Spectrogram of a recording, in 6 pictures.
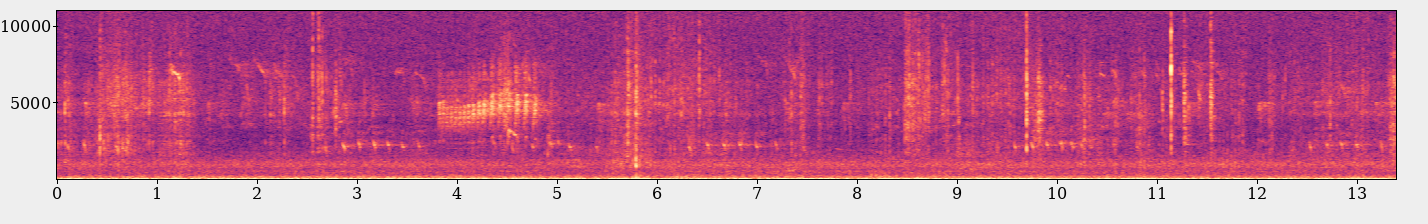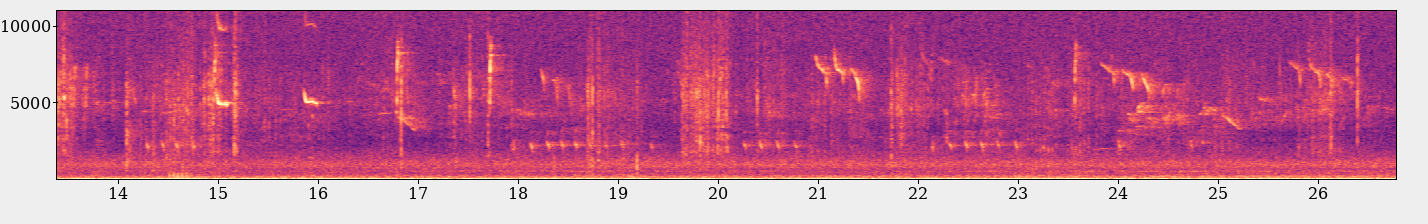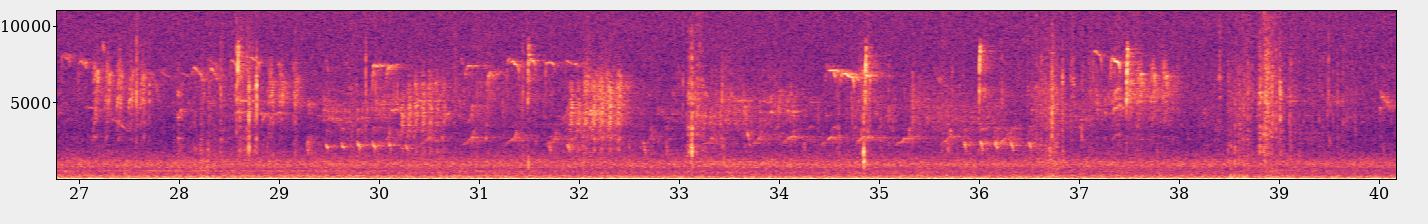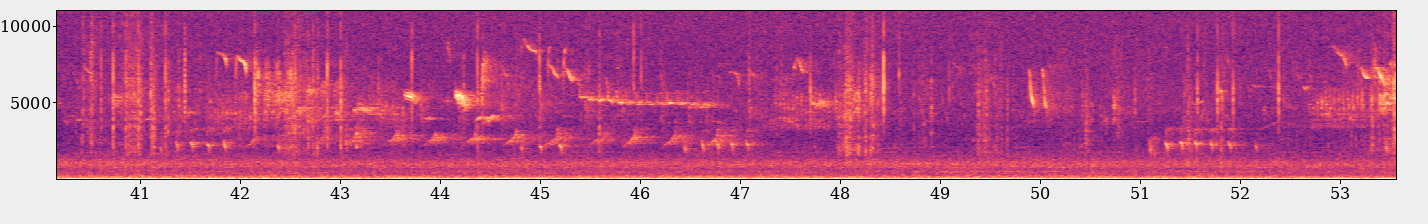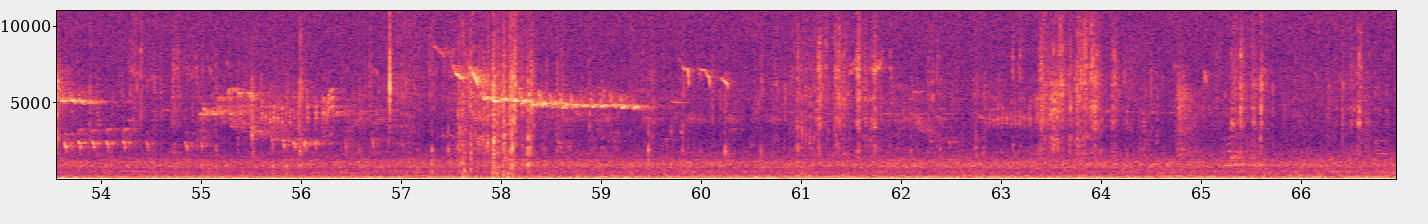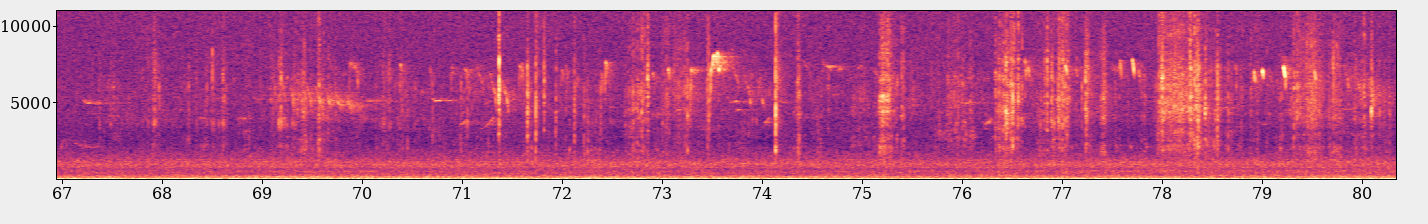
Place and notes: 08:15 Berlin, Königsheide, Teich - pond ambience
16 January 2022, ~08:00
